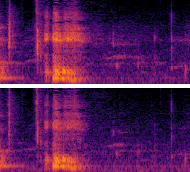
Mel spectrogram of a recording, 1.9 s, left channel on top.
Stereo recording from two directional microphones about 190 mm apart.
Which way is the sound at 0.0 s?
50° right (ahead or behind).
